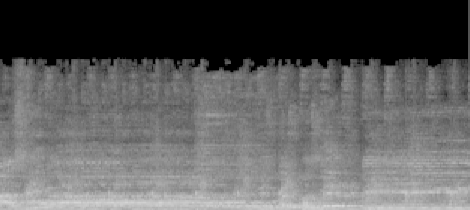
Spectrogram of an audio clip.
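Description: Live gospel worship music through a church PA: a man singing into a microphone with the band, acoustic guitar and keyboard, backing him over a steady, pulsing bass beat.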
